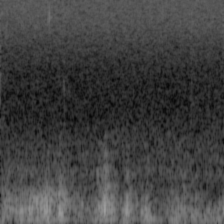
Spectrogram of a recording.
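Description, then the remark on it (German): A heavy downpour roars steadily, almost deafening, a dense, low rushing wash of rain with a deep rumbling undertone and no voices, holding at an even, loud level throughout. “Also ihr habt auch langsam das Gefühl, als wäre dieser Regen fast ohrenbetäubend.”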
